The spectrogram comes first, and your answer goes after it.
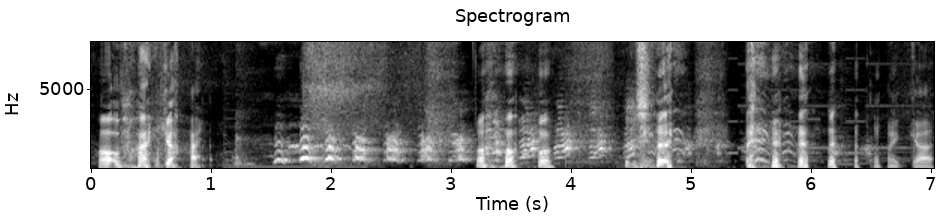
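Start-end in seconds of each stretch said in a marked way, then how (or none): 1.5-5.0 hysterical laugh. Real, not acted. Watching friend fail.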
